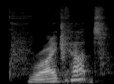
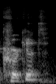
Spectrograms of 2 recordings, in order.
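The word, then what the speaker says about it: Cricut: Uh, called Cry Cut, but yeah, Cricket. Yeah, it's spelled Cry Cut, man.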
